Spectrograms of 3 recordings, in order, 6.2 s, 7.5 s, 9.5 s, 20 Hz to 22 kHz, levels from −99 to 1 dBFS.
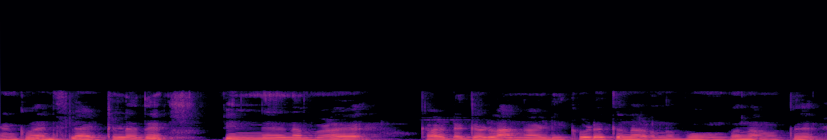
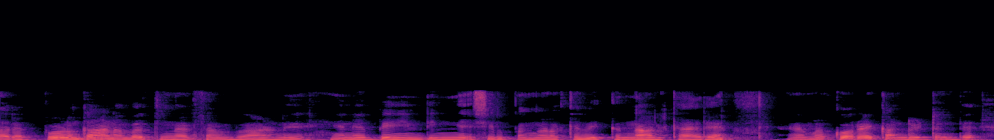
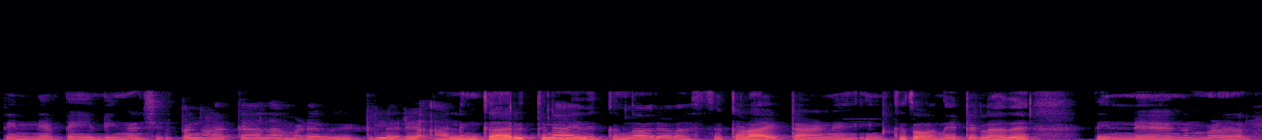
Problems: low volume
